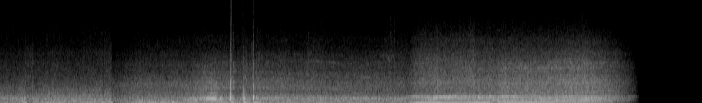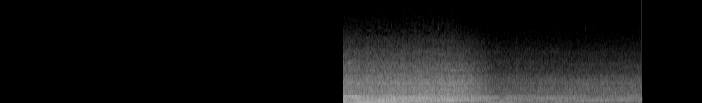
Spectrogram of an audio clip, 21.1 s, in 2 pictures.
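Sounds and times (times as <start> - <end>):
engine exhaust cracks: 3.4 - 4.1.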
